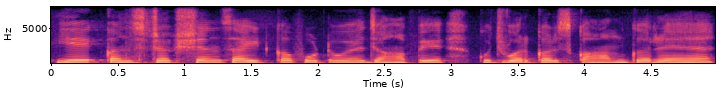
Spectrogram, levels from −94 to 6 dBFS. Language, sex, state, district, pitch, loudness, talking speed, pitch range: Hindi, female, Delhi, New Delhi, 240 Hz, -17 LUFS, 180 wpm, 225-250 Hz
